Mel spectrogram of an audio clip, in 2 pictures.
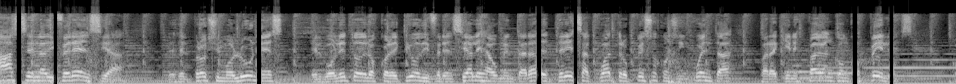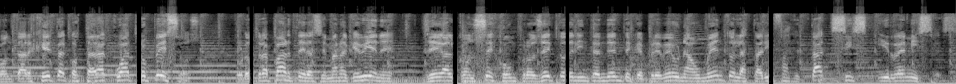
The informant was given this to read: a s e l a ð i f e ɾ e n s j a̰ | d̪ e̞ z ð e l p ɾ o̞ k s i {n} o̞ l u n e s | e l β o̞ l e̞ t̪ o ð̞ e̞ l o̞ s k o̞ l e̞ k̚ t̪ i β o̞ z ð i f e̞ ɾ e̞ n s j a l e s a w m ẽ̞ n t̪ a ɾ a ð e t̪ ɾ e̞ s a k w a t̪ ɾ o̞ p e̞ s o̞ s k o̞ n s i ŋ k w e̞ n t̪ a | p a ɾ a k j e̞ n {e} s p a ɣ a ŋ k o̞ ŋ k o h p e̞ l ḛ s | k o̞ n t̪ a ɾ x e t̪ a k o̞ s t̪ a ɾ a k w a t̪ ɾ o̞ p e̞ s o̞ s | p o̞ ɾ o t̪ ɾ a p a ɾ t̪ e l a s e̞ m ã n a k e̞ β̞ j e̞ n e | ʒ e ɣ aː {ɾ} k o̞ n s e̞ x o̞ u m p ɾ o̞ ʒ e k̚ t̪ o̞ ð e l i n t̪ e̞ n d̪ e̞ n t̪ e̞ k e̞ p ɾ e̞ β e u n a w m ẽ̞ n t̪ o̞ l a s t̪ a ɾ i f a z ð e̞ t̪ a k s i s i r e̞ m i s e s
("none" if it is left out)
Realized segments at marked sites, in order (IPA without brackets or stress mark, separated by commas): m, e, l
